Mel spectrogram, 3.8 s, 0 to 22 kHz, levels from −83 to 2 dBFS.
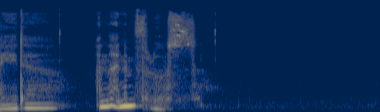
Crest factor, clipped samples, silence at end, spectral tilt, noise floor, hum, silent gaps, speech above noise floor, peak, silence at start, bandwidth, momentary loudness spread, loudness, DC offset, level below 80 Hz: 18 dB; under 0.1%; 1.85 s; -5 dB/octave; -73 dBFS; none; none; 43 dB; -16 dBFS; 0 s; 15.5 kHz; 18 LU; -32 LUFS; under 0.1%; -82 dBFS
